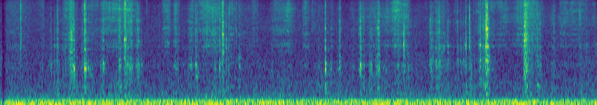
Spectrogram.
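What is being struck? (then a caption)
Block of magnesium gym chalk. A thin, pointed metal tool scratches and engraves letters into a solid, palm-sized block of white CAP brand magnesium gym chalk that sits in its opened paper wrapper while hands hold it steady. Crisp, bright scraping ticks come in quick bursts over a steady low hum. Powdery grooves are left in the soft chalk surface.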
